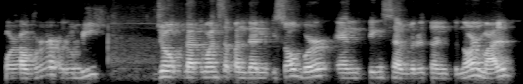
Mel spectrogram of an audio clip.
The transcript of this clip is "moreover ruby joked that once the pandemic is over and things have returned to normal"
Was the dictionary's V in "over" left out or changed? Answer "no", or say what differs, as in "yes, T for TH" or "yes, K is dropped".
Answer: yes, B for V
